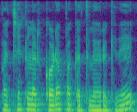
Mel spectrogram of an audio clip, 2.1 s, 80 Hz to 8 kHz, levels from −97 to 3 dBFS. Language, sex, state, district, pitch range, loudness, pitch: Tamil, male, Tamil Nadu, Kanyakumari, 130-140 Hz, -18 LUFS, 135 Hz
